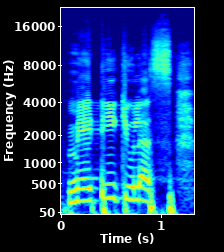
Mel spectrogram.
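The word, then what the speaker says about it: meticulous: Right pronounce तो मटिकुलस होता है, बट आप मेटिकुलस बोल लो, जिससे हमें हमारी स्पेलिंग याद हो जाए।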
